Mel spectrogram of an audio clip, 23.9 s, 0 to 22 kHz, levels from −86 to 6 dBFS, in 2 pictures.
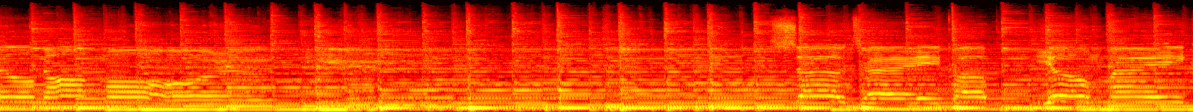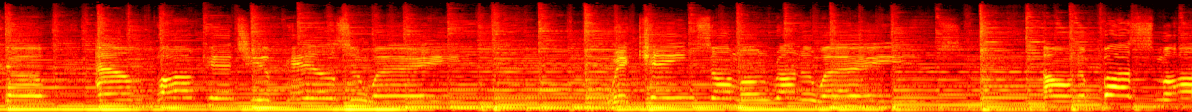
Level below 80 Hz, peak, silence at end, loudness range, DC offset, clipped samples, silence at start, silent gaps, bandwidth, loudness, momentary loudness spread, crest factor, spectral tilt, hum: -56 dBFS; 0 dBFS; 0 s; 2 LU; 0.1%; under 0.1%; 0 s; none; 19 kHz; -17 LUFS; 5 LU; 16 dB; -5 dB/octave; none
